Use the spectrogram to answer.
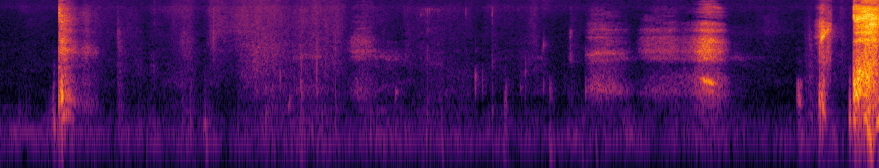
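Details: Several ordinary sneezes from a female and a male adult, no talking: each a sharp burst of air and voice, with quiet room noise between them.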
